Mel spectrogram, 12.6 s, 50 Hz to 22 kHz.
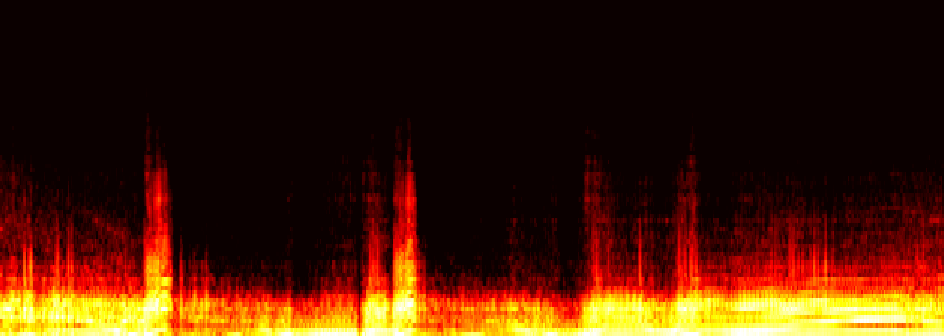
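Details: Alfa GTV 3.0 V6 first started in 18 months after refitting Wizard stainless downpipes and a Cybox stainless cat-back with no cat and largest silencer deleted. Slightly warmed. Deep, loud, slightly raspy revs through several blips, then a steady idle: runs clean and healthy.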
